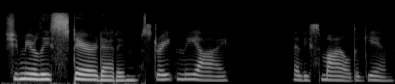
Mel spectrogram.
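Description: From 1.45 s to the end, the speech drops roughly 10 dB and dulls above 6.5 kHz, with no gap. That's likely the input switching to a poorer device.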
